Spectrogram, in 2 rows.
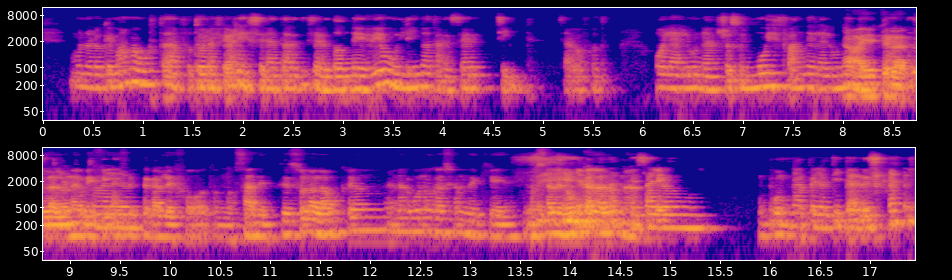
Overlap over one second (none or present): present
